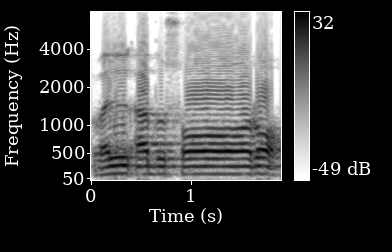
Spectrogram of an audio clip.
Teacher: را کے اوپر زبر ہے تو اسے پر آواز سے پڑھیں گے، را نہیں پڑھیں گے۔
